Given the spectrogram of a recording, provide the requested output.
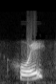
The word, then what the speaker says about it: hui: It's spelled H-U-I, and it's pronounced hoi, mm-hmm. And it's a tonal language, so my Vietnamese friends to this day look at me blankly when I try to say it. But it roughly rhymes with the word boy.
